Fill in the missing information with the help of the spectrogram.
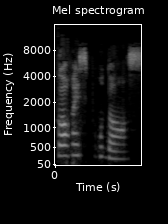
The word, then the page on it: correspondance: French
